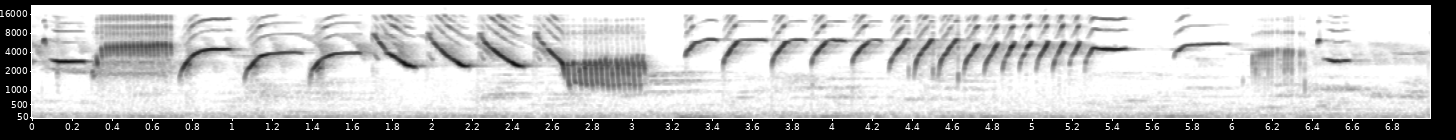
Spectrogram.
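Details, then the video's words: Singing canary whose voice is said to unsettle rival canaries, delivering clear descending whistles, a buzzy rasping note, then rapid rolling trills of repeated rising-falling notes and short chirps, over a faint low hum. "merdunya kicau burung kenari yang membuat galau kenari lain"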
